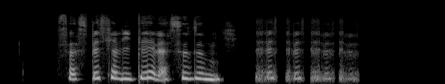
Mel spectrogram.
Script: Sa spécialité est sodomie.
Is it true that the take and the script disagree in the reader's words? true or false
true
